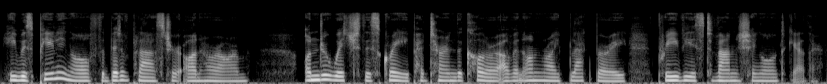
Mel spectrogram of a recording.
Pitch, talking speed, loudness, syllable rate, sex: 175 Hz, 195 wpm, -18 LUFS, 5.9 syllables/s, female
